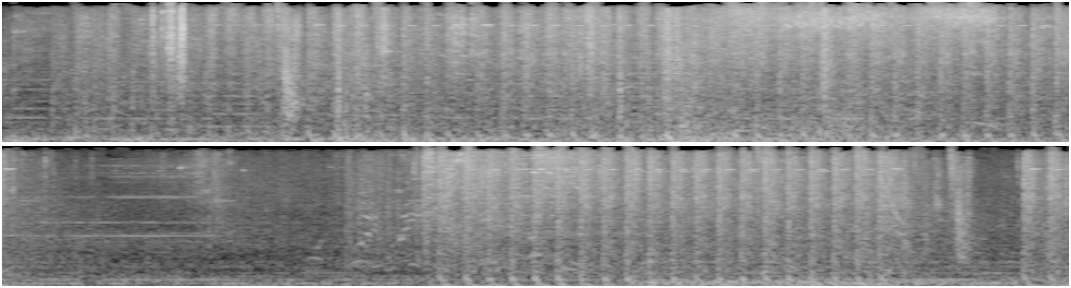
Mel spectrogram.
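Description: A rapid-fire gun rattles in quick bursts.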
